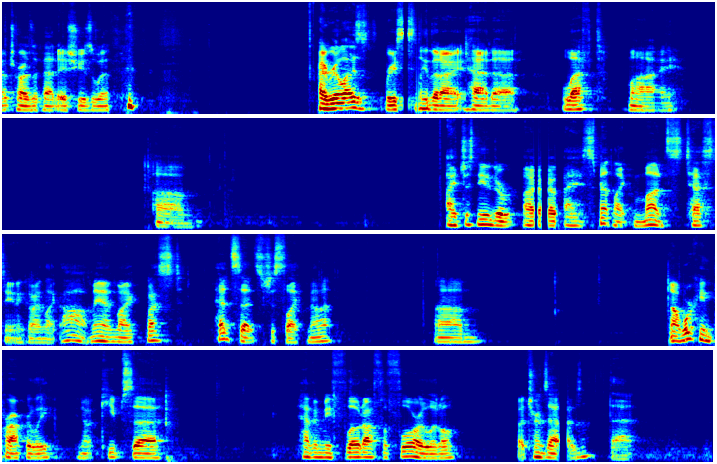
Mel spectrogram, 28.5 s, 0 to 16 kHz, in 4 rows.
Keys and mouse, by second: 1.5 ctrl+l, 1.8 p, 3.0 Tab, 4.1 click, 4.5 Tab, 4.5-10.4 middle drag, 6.2 a, 6.3 ctrl+KP_1, 8.4 s, 9.0 g, 10.4 click, 10.5-12.4 middle drag, 12.4-17.8 drag, 17.4 ctrl+r, 17.8 middle click, 18.0 click, 18.1-21.4 middle drag, 18.3 e, 19.6 a, 20.7 KP_3, 21.4-23.9 drag, 21.6 r, 22.9 g, 23.4 Tab, 23.6 z, 23.9-27.2 middle drag, 24.6 ctrl+s, 25.0 Tab, 27.2-28.5 drag.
